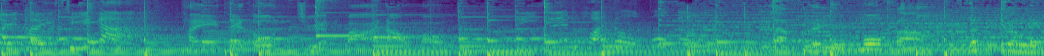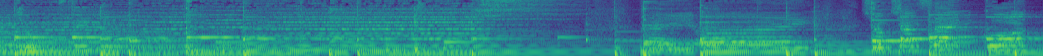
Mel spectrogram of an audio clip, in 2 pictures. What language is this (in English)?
Vietnamese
